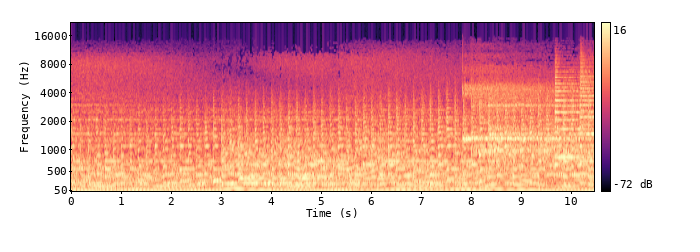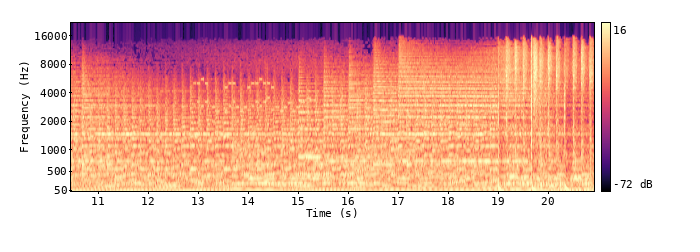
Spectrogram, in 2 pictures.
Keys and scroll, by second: 0.3 ctrl+z, 1.3 ctrl+z, 2.8 ctrl+z, 5.7 ctrl+z, 6.1 ctrl+z, 8.6 ctrl+z, 9.2 ctrl+z, 9.4 ctrl+z, 9.9 ctrl+z, 10.3 ctrl+z, 10.8 ctrl+z, 15.5 ctrl+z, 16.8 ctrl+z, 17.4 ctrl+z, 17.8 ctrl+z, 18.2 ctrl+z, 19.2 ctrl+z.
